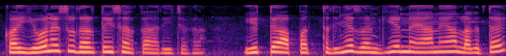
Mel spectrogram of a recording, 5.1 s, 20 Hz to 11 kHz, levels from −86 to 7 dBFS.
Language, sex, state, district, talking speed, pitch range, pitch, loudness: Hindi, female, Bihar, Jamui, 155 wpm, 245-290 Hz, 265 Hz, -14 LUFS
